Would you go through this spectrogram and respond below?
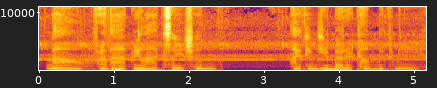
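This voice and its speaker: Slow, high, whispery gentle vampire played by a man. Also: slight background noise, full character voice, rough recording. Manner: soft, breathy, half-whispered, slow and soothing. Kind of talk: ASMR roleplay.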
